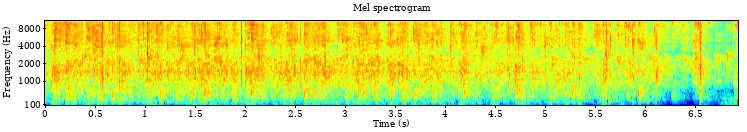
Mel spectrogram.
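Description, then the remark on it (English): An audience at a talk applauds steadily for several seconds, a dense, even wash of many hands clapping at once, with a few sharper individual claps standing out near the end. “But let's give a round of applause, so thank you very much.”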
